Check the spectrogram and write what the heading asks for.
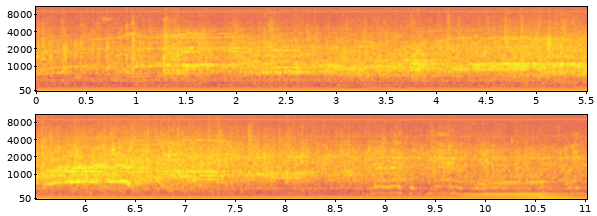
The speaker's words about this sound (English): I'm done preaching. Stand up and give the Lord a big clap in this place.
